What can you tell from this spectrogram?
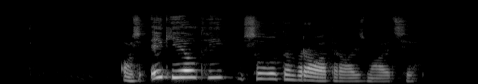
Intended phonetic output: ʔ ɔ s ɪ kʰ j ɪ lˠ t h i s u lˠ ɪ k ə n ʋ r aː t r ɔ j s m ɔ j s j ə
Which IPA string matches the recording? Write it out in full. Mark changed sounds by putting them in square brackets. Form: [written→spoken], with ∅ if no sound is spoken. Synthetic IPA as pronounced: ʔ ɔ s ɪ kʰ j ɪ lˠ t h i s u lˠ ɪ k ə n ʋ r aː t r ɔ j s m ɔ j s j ə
